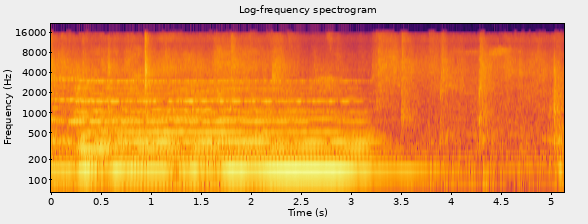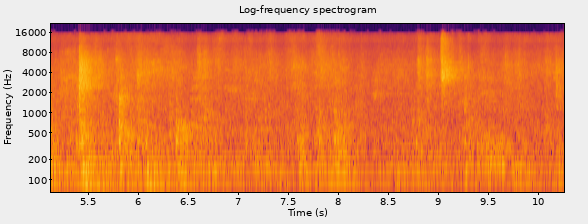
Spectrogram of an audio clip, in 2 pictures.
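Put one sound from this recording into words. Feet shuffle and thump on a stage floor.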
